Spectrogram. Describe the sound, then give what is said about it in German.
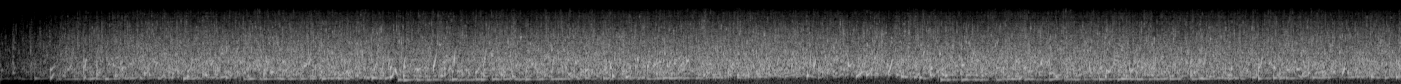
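A river babbles and trickles steadily, its broad rushing wash continuous throughout, with a low gurgling undertone and no voices. “Immer wieder ist es auch der Fluss selbst, der seine Stimme erhebt.”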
